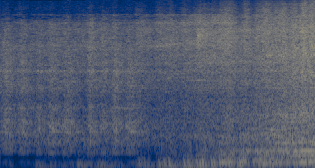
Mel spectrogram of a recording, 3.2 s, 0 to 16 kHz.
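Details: Citroen BX 16V, stone cold, cranked at wide open throttle: fast steady cranking chug builds without catching cleanly, possibly flooded; throttle position sensor earlier found with excess resistance; long cranking, hard starting.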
